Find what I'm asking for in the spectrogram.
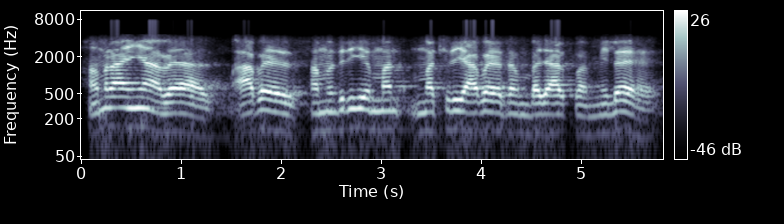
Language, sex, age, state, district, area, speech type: Maithili, male, 30-45, Bihar, Samastipur, rural, conversation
